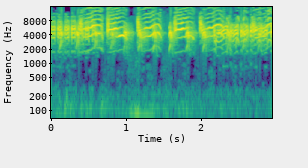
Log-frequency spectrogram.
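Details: Noisy small-bird lure chatter, with high squeaks and twitters coming in pulsing bursts about two to three per second, several birds calling over one another.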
